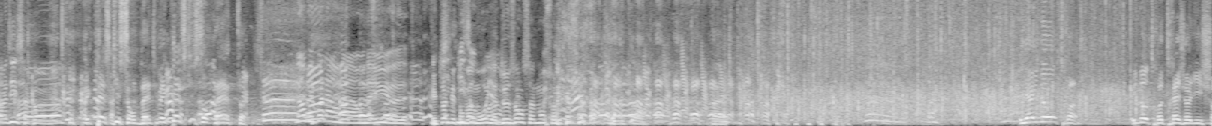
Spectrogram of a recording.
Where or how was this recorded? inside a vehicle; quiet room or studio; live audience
live audience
